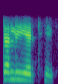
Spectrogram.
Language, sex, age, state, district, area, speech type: Hindi, female, 30-45, Uttar Pradesh, Bhadohi, urban, conversation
